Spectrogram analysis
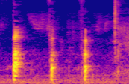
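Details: Adult man with Tourette syndrome: four abrupt, brief wordless vocal noises in quick succession, simple vocal tics.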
